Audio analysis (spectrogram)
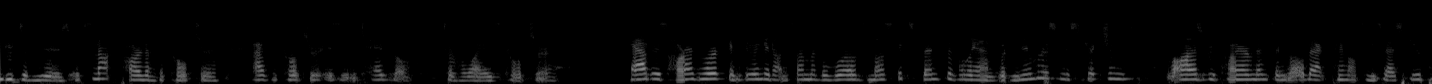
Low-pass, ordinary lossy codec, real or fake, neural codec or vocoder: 7.2 kHz; MP3, 32 kbps; fake; codec, 16 kHz in and 24 kHz out, 0.6 kbps, FireRedTTS-2 codec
